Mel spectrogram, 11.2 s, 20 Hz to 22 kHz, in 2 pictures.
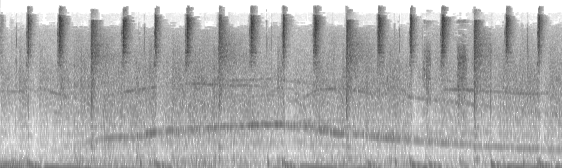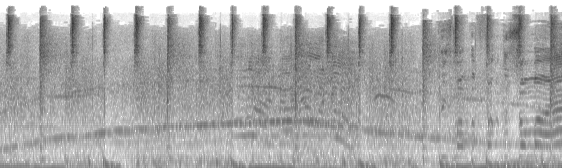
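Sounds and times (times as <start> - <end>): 
loud steady hip-hop beat with thumping bass: 0.0 - 11.2
police siren wailing: 0.0 - 11.2.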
